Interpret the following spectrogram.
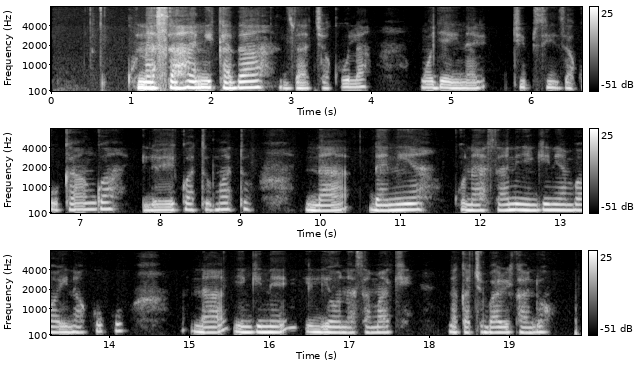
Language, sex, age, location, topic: Swahili, female, 25-35, Mombasa, agriculture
